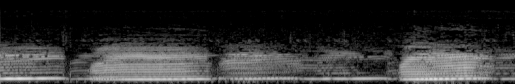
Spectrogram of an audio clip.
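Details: Large inflated frogs calling loudly at nighttime from a pond in the Philippines; four drawn-out, droning croaks, each lasting about a second, with rich buzzy overtones and brief pauses between them.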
